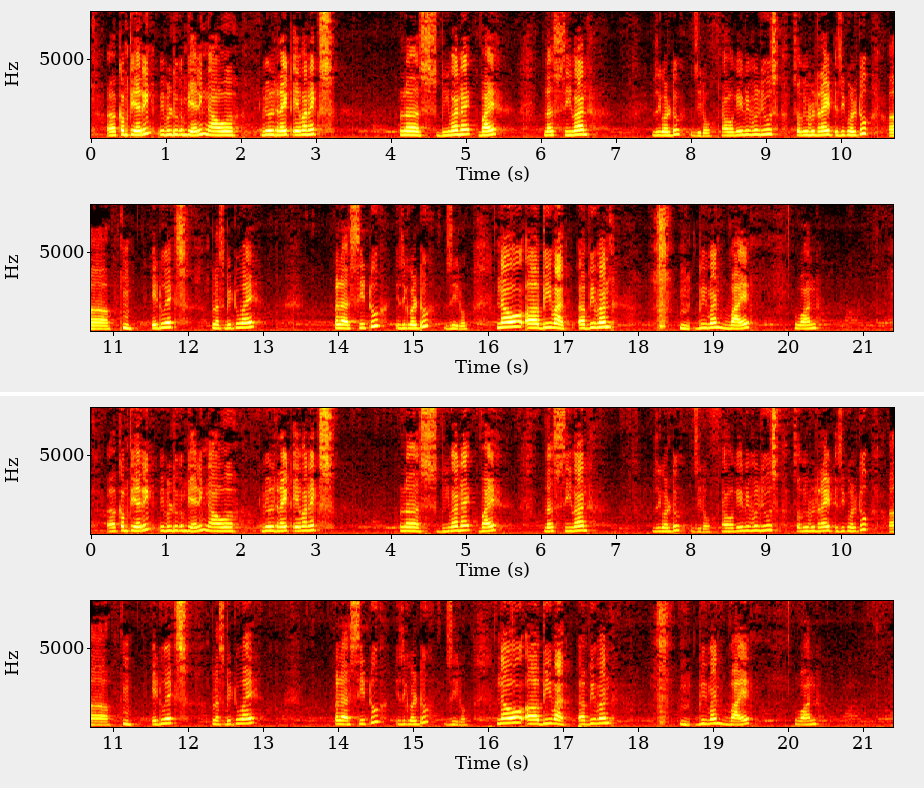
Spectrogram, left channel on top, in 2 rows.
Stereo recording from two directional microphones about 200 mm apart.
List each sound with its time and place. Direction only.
0.2 s speech: 40° left (ahead or behind)
13.9 s speech: 35° left (ahead or behind)
18.3 s speech: 35° left (ahead or behind)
